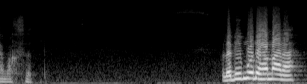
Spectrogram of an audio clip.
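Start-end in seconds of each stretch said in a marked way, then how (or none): none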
